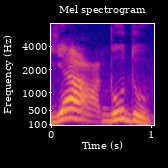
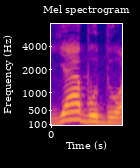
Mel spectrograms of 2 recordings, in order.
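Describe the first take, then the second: First: The throat consonant ain is clearly pronounced. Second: The throat consonant ain is left out. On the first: The speaker calls it right. "আইনের উচ্চারণ করতে হবে" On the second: The speaker calls it wrong. "অধিকাংশ লোক ভুল যেটি করে ... আইনের উচ্চারণ এখানে করেই না"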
